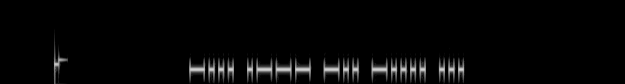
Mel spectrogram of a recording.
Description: Morse code, heard as a keyed tone, about 25 wpm, 700 Hz. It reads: BJD6S
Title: Five Challenging Letter-Number Combinations 25wpm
